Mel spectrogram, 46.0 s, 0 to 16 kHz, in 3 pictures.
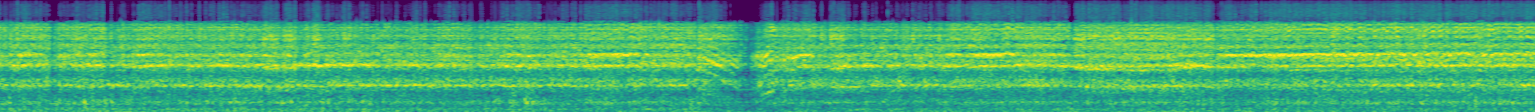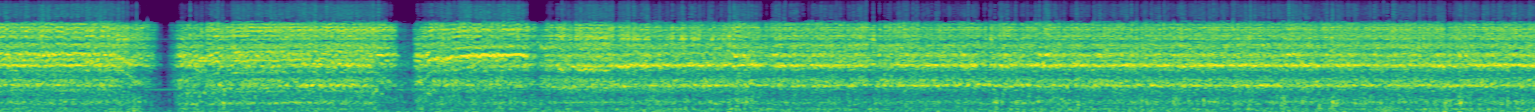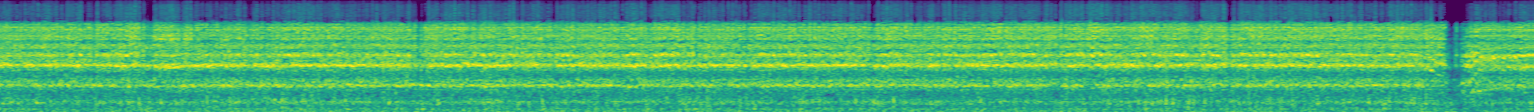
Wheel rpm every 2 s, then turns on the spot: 230, 230, 230, 170, 210, 220, 210, 210, 150, 160, 200, 230, 230, 230, 230, 230, 230, 230, 230, 230, 230, 230, 180.
none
